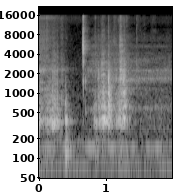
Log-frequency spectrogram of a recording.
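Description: Quiet handling noises as art materials are moved on a wooden work table: a single sharp click about half a second in, then faint rubbing and rustling that fade out.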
